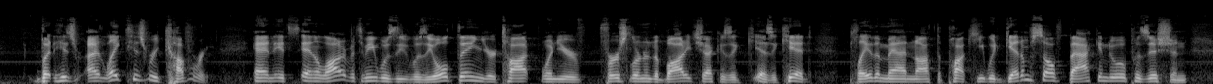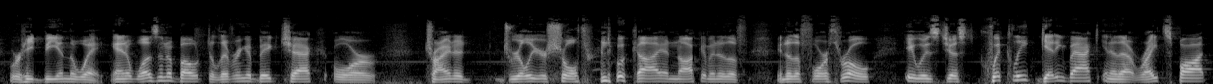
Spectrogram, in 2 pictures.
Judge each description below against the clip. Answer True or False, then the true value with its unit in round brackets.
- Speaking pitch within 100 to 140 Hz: True (135 Hz)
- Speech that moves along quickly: True (225 wpm)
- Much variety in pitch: False (3.7 semitones)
